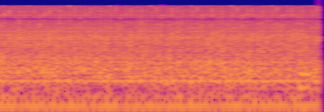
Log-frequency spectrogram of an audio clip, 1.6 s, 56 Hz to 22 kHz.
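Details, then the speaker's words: BMW E38 engine, 150k miles, after new Bosch Platinum 4 plugs and Bremi boots (split boots had caused Vanos-like knocking), engine cover off: smooth, even idle, quiet steady hum, secondary air audible, no knocking; normal idle. "Still hear the secondary air thing. I love it. Good."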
